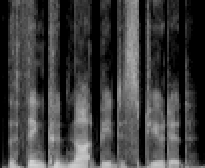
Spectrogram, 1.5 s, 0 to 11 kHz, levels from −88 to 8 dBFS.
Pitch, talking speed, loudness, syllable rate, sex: 175 Hz, 235 wpm, -18 LUFS, 5.7 syllables/s, female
